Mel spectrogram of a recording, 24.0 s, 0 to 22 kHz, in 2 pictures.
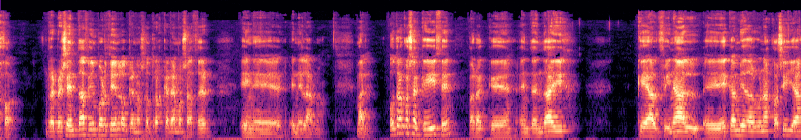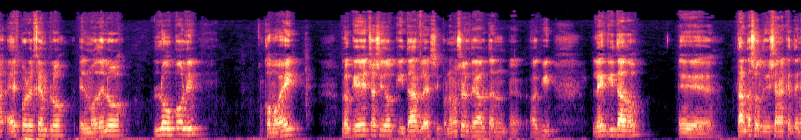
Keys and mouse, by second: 6.0 z, 8.6 right click, 9.1 right click, 9.6 right click, 10.6 right click, 13.3 click, 13.8 drag, 14.8 right click, 16.4 Tab, 19.1 click.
